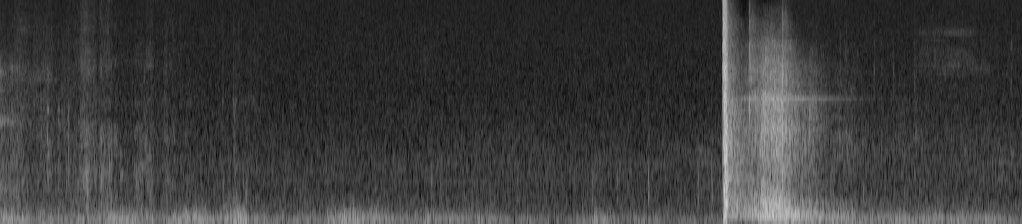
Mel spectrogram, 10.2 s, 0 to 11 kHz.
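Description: A single sharp gunshot from an 1873 model rifle at outdoor target practice cracks loudly after several seconds of quiet, followed by a long rolling echo that fades away.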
